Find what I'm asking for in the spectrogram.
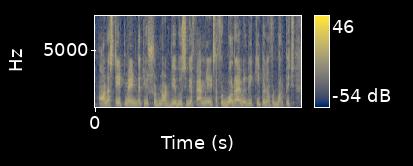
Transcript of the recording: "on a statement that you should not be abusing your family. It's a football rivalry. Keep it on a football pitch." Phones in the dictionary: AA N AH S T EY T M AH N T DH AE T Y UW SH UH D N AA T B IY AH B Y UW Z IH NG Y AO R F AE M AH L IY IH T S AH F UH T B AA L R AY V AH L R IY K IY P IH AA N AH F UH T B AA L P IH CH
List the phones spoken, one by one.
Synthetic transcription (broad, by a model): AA N AH S T EY T M AH N T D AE T Y UW SH UH D N AA T B IY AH B Y UW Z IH NG Y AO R F AE M AH L IY IH T S AH F UH T B AA L R AY V AH L R IY K IY P IH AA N AH F UH T B AA L P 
